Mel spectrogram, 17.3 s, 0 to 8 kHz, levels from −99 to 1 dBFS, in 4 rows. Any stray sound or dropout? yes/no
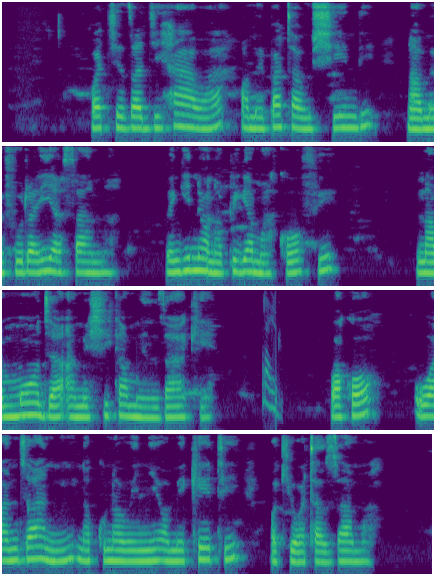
yes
